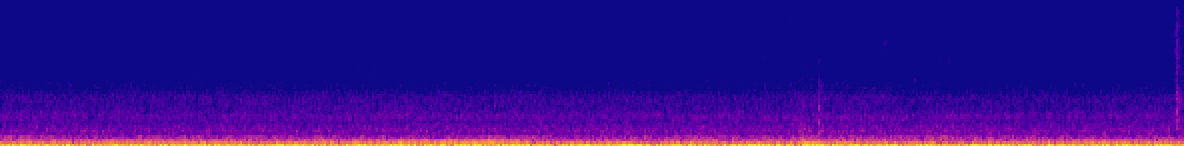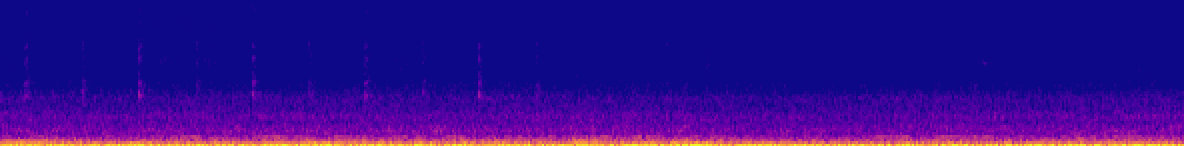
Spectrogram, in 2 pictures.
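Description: Tyres roar on the road through a tunnel.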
